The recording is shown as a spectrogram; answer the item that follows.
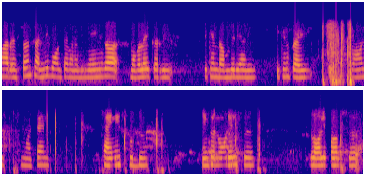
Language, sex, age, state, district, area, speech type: Telugu, female, 45-60, Andhra Pradesh, Vizianagaram, rural, conversation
